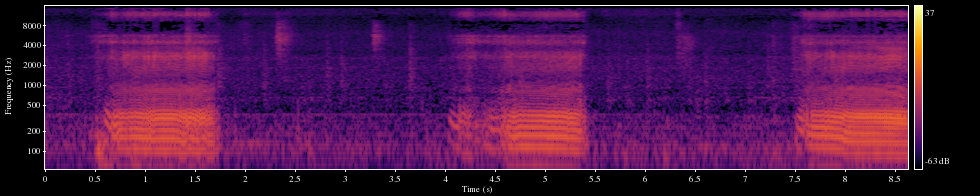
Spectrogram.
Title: Snoring French Bulldog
